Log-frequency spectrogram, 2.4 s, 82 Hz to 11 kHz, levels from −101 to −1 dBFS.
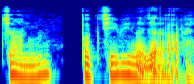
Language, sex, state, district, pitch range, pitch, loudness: Hindi, male, Bihar, Muzaffarpur, 130-145 Hz, 140 Hz, -27 LUFS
